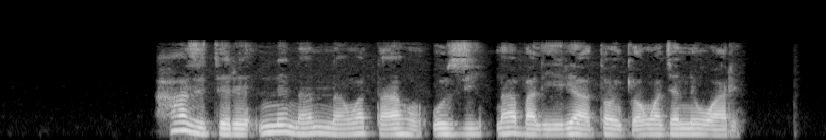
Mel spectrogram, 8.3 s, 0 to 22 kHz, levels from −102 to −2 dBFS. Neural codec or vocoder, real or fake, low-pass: none; real; 7.2 kHz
